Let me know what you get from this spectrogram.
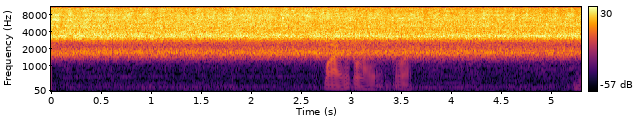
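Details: Cicadas ring out as summer nears, their continuous piercing buzz never letting up. Midway through, a brief burst of wavering, warbling lower calls cuts in for about a second.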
